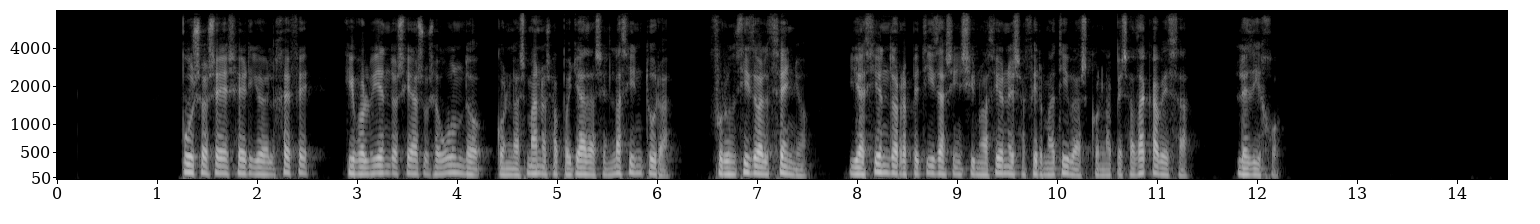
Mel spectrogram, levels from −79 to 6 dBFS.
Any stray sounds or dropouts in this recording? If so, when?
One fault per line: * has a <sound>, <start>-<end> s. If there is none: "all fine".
all fine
